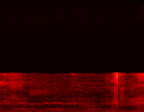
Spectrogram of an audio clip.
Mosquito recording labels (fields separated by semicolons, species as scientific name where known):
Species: mosquito; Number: one; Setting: cup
